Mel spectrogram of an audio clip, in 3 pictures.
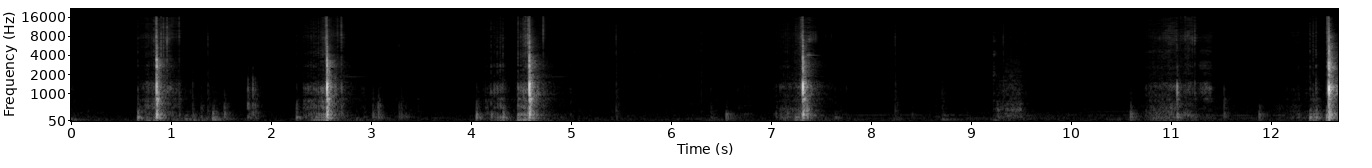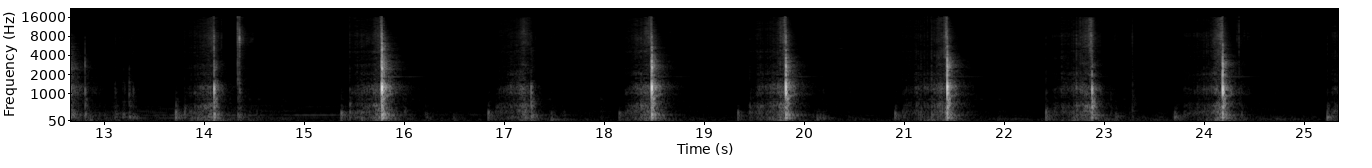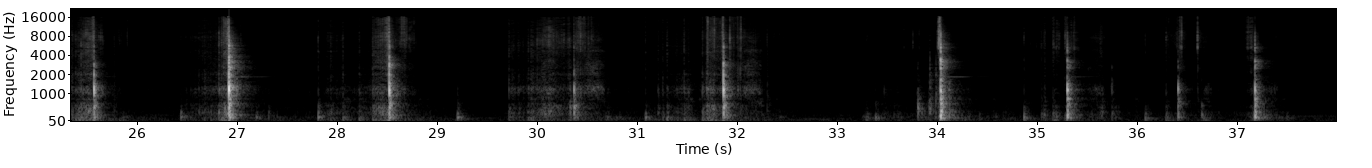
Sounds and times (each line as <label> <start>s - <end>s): Cutting the carrot 0.6s - 1.5s
Cutting the carrot 2.2s - 3.1s
Cutting the carrot 4.0s - 5.0s
Cutting the carrot 7.0s - 8.3s
Cutting the carrot 10.6s - 14.6s
Cutting the carrot 15.4s - 16.2s
Cutting the carrot 16.8s - 17.5s
Cutting the carrot 18.2s - 20.3s
Cutting the carrot 20.9s - 21.8s
Cutting the carrot 22.4s - 24.6s
Cutting the carrot 25.2s - 32.3s
Cutting the carrot 33.3s - 37.6s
